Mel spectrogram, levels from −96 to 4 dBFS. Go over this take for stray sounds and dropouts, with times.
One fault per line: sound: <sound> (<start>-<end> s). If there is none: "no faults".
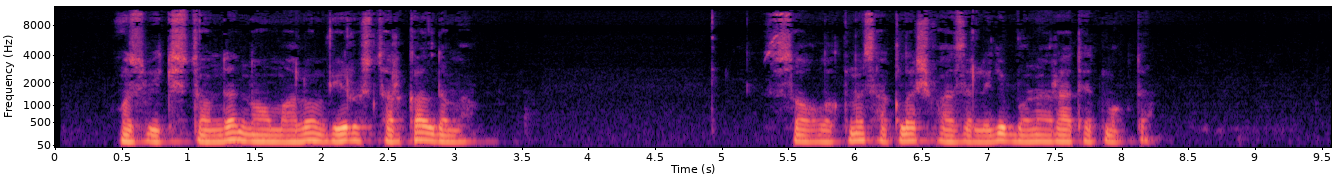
no faults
